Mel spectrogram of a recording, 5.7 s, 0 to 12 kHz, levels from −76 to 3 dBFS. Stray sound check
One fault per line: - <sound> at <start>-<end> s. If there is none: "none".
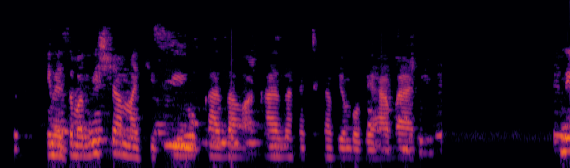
none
